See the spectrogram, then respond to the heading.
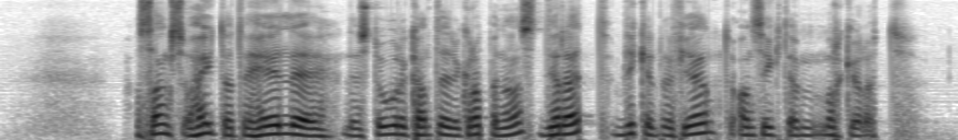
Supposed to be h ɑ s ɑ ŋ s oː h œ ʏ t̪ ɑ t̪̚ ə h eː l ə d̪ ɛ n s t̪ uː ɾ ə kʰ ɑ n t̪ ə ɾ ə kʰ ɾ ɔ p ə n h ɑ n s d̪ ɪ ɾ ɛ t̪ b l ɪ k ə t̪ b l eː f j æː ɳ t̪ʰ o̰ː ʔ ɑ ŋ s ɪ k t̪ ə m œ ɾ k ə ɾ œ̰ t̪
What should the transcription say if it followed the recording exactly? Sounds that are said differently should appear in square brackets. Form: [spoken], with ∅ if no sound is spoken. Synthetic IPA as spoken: h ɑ s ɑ ŋ s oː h œ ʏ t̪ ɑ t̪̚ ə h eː l ə d̪ ɛ n s t̪ uː ɾ ə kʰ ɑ n t̪ ə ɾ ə kʰ ɾ ɔ p ə n h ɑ n s d̪ ɪ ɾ ɛ t̪ b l ɪ k ə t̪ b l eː f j æː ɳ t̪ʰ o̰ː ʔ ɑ [n] s ɪ k t̪ ə m œ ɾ k ə ɾ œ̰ t̪

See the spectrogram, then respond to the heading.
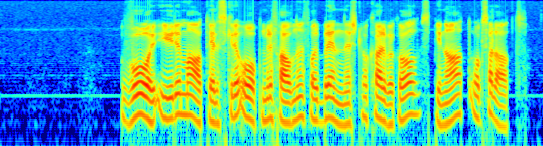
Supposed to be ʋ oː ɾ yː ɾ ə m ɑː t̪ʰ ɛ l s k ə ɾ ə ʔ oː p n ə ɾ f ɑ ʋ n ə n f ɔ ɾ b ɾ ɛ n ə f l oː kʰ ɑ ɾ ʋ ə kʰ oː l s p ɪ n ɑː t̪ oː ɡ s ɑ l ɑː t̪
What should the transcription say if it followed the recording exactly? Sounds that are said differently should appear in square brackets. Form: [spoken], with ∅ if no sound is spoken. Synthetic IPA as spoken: ʋ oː ɾ yː ɾ ə m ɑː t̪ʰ ɛ l s k ə ɾ ə ʔ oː p n ə ɾ f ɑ ʋ n ə n f ɔ ɾ b ɾ ɛ n ə [ʃ] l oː kʰ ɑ ɾ ʋ ə kʰ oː l s p ɪ n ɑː t̪ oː ɡ s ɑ l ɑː t̪

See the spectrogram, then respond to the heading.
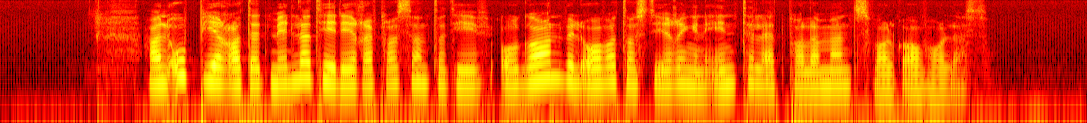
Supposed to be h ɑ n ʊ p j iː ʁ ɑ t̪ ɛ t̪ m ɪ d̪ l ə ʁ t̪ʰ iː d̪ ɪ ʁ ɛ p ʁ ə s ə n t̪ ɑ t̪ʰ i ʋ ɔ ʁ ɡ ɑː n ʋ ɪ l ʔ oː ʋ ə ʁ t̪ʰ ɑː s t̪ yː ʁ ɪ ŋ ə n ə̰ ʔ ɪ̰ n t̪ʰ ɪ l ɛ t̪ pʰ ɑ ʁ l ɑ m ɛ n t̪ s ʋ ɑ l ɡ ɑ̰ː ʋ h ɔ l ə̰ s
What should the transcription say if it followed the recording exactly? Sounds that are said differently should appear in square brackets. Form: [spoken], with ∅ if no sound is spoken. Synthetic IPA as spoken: h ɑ n ʊ p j iː ʁ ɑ t̪ ɛ t̪ m ɪ d̪ l ə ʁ t̪ʰ iː d̪ ɪ ʁ ɛ p ʁ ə s ə n t̪ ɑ t̪ʰ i ʋ ɔ ʁ ɡ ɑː n ʋ ɪ l ʔ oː ʋ ə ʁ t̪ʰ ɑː s t̪ yː ʁ ɪ ŋ ə n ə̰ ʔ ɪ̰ n t̪ʰ ɪ l ɛ t̪ pʰ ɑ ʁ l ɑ m ɛ n t̪ s ʋ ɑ l ɡ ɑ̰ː ʋ h ɔ l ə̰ s

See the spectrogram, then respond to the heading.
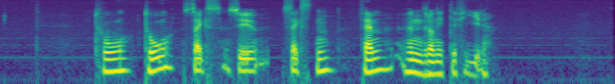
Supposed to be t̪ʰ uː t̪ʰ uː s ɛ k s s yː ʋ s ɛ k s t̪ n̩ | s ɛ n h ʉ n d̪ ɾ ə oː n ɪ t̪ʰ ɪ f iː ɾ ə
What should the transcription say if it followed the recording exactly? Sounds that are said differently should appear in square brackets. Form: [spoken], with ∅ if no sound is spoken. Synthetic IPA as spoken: t̪ʰ uː t̪ʰ uː s ɛ k s s yː ʋ s ɛ k s t̪ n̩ | [f] ɛ [m] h ʉ n d̪ ɾ ə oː n ɪ [t̪] ɪ f iː ɾ ə

